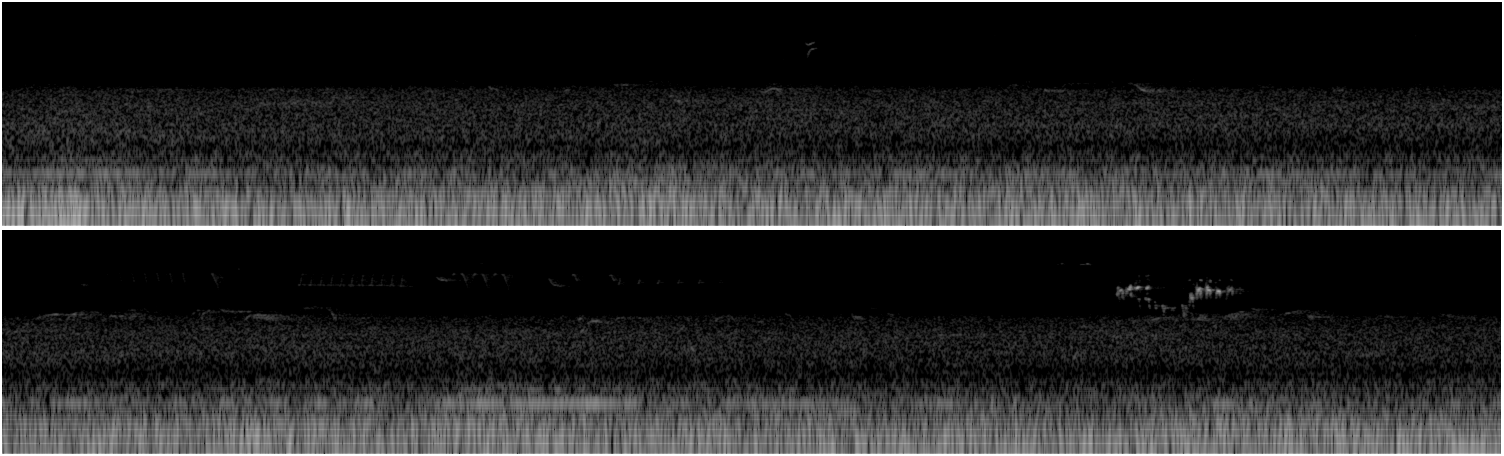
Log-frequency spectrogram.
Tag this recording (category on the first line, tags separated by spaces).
Soundscapes > Nature
raspberry-pi meadow natural-soundscape field-recording nature alice-holt-forest phenological-recording soundscape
